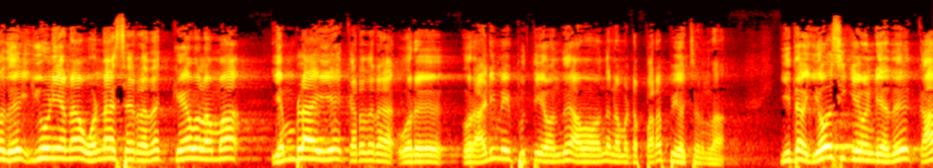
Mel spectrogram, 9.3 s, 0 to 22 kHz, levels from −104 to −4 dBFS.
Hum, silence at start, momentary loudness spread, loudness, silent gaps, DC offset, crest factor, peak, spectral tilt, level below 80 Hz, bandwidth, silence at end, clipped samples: none; 0 s; 10 LU; -15 LUFS; none; under 0.1%; 16 dB; 0 dBFS; -4 dB/octave; -38 dBFS; 15.5 kHz; 0 s; under 0.1%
